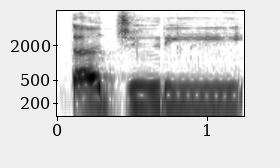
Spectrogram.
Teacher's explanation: یہاں پر ایک الف کے برابر ہمیں را کو کھینچنا ہے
